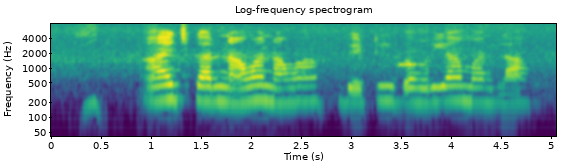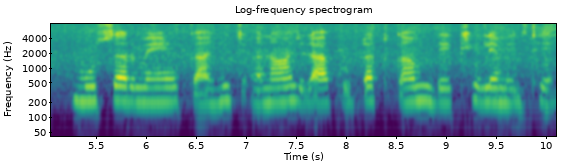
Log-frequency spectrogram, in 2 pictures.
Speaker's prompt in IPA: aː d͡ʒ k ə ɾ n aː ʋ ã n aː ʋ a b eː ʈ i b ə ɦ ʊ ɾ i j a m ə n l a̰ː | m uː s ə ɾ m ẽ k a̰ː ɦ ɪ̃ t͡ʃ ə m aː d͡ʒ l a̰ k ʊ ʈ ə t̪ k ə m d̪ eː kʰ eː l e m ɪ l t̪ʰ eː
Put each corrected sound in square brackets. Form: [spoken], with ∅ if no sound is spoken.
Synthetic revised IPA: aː d͡ʒ k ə ɾ n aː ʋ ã n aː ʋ a b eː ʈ i b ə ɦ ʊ ɾ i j a m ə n l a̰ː | m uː s ə ɾ m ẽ k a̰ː ɦ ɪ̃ t͡ʃ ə [n] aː d͡ʒ l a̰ k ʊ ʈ ə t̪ k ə m d̪ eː kʰ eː l e m ɪ l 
